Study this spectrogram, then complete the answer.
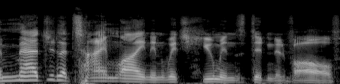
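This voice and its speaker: Speaking very slowly, a man with a medium-pitched voice and a bright, sharp tone makes very wide pitch swings. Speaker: podcast panelist. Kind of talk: comedic reading of forum posts.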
